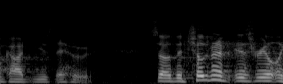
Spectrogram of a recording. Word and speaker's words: Ehud: And I've also always grown up saying Ehud, but apparently that was wrong. I found out as I studied this in depth. The correct pronunciation is Ehud.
